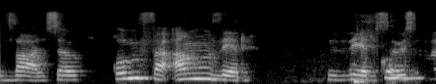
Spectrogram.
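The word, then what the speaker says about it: ذال: The Dhal, yeah? Dhal. So, for example, think about the word this. So, for example, you say this in English, yeah?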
